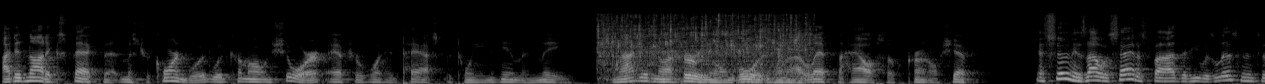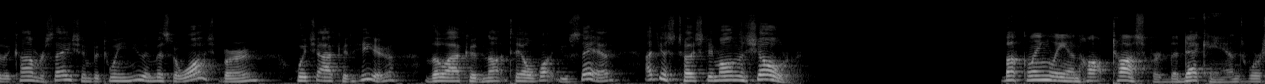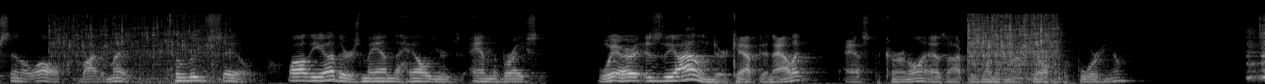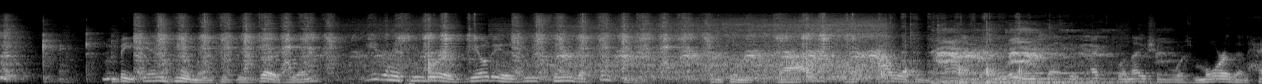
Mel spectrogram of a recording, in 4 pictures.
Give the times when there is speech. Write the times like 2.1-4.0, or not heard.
0.0-9.7, 10.3-20.6, 22.6-30.6, 31.3-36.5, 39.0-50.5.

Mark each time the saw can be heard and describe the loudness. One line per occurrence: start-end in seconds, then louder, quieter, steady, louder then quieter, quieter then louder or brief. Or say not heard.
37.8-48.3 steady.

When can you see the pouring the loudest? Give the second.
35 s.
